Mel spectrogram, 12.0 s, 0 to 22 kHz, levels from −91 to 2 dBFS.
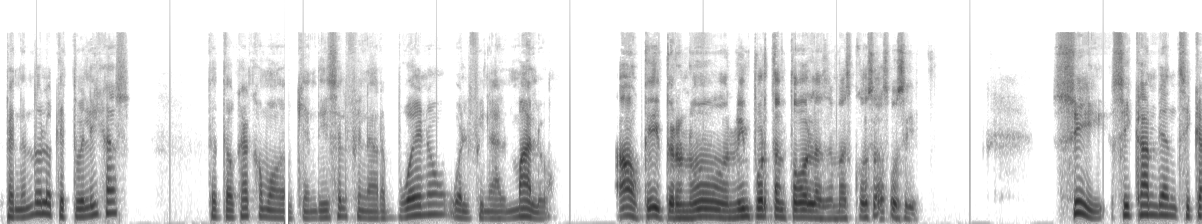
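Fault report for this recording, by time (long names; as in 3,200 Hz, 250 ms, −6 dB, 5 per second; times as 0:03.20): scratch tick 45 rpm −24 dBFS
0:02.84–0:02.88: drop-out 43 ms
0:06.41: drop-out 3.2 ms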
